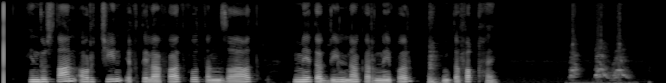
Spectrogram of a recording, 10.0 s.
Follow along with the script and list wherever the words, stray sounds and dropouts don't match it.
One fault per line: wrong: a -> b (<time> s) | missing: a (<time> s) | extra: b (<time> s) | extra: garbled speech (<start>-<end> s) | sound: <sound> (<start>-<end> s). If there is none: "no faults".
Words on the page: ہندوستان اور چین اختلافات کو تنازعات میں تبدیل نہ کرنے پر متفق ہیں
sound: bark (8.5-9.6 s)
